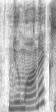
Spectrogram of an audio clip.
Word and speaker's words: mnemonic: I'll let you pronounce it. It's MNEMONIC. Mnemonics?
